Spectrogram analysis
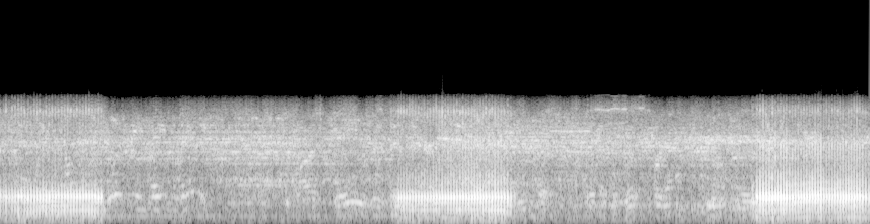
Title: Bulldog snoring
